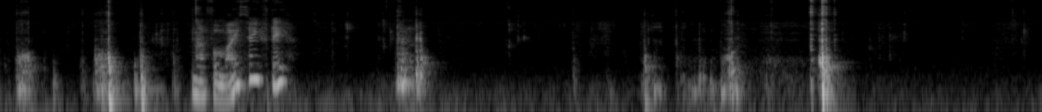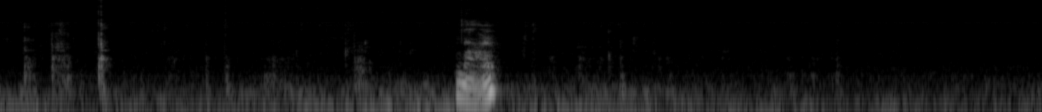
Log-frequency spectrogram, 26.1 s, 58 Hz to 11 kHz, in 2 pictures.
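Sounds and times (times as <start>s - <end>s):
handling knocks and clicks: 10.1s - 10.6s.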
